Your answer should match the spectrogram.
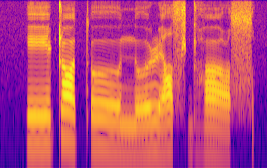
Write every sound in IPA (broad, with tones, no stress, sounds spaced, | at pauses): eː˧ ʈ ɒ˥˨ tʼ oː˧˩ n o˩˧ ɭ ɛ˩˧˩ sˤ ɖʱ ɒ˧˩ sˤ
